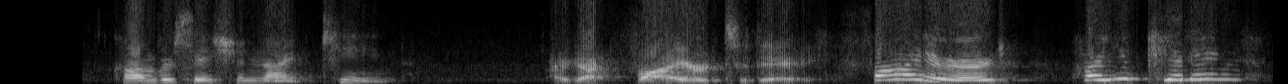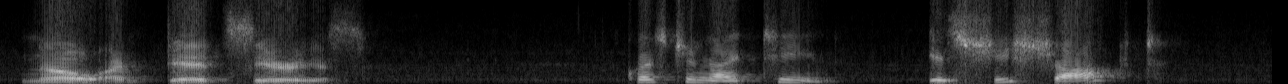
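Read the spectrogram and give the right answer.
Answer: Yes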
